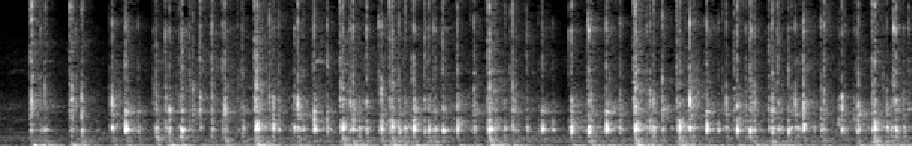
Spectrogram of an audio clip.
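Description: Fingertips of both hands type fast on a white RGB-backlit mechanical keyboard with plastic keycaps and a hollow plastic case. A rapid, steady stream of sharp, clacky keystrokes rings briefly, with a bright midrange click and a light low thud under each press.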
